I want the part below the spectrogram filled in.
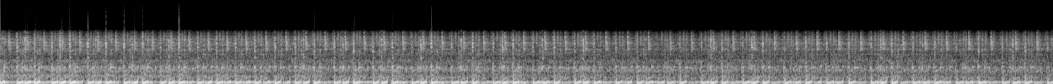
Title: Sportster 883 XL low (ticking sound)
